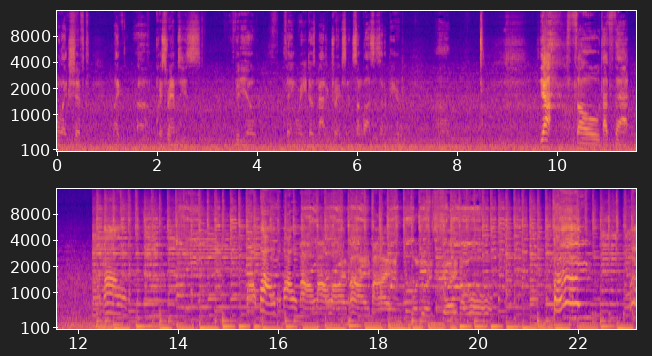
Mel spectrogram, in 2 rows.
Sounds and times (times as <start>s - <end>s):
Salsa music: 12.3s - 23.1s.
